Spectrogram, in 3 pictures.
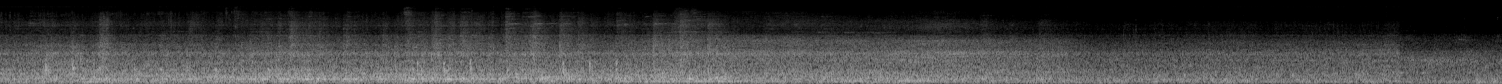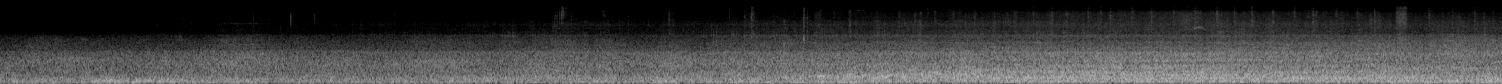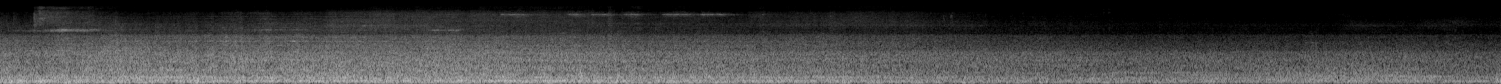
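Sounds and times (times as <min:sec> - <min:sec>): diesel locomotive engine: 0:00.0 - 0:45.0
faint high wheel squeals: 0:30.3 - 0:31.3, 0:34.1 - 0:37.3.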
